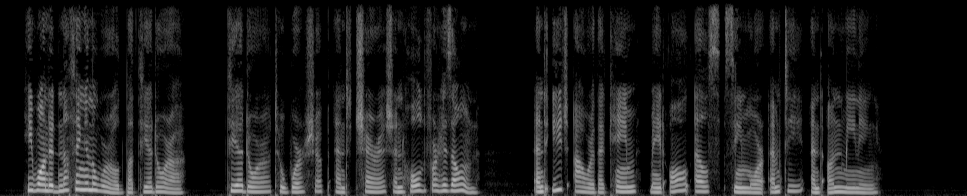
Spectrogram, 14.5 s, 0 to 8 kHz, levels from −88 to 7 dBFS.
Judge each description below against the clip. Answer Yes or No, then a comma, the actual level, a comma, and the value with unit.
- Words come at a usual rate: No, slow, 130 wpm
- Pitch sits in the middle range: No, high, 195 Hz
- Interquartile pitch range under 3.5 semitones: No, average, 4.2 semitones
